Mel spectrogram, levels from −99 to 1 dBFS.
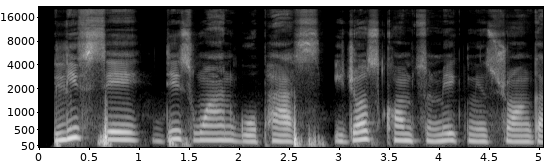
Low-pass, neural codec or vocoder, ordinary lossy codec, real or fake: none; none; none; real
